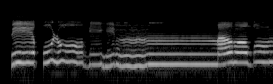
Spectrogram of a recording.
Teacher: Dibaca panjang 2 harokat. Hum ditahan 2 harokat, kemudian disertai dengung. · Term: idgham mimi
